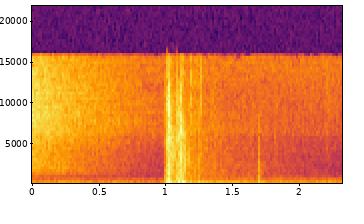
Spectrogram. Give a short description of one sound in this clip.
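A book drops and lands with a thud.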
